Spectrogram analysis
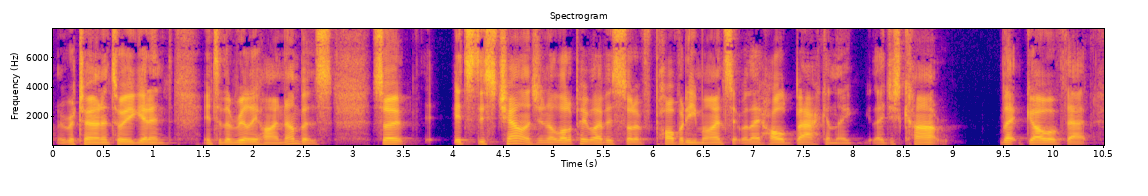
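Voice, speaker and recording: A man from Australia hosting a casual podcast, talking confidently about business and spending. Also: mid-range voice. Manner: confident, animated storytelling with asides. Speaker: podcast host, entrepreneur coach.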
